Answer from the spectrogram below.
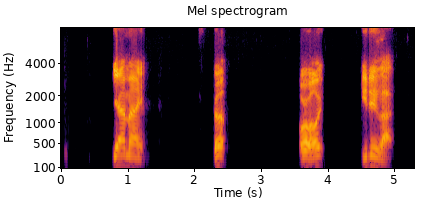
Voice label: voice message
